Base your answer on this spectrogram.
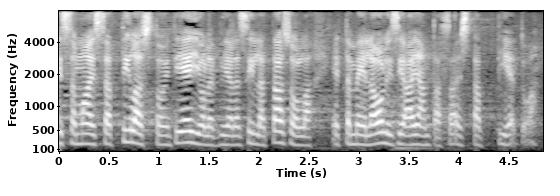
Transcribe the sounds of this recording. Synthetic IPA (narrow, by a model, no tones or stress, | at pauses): isːɑmɑisːɑt̪ilɑst̪oint̪ieioleʋʋielæsilːæt̪ɑsolːɑet̪ːæmeilːæolisiɑjɑnt̪ɑsɑist̪ɑt̪iet̪oɑ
